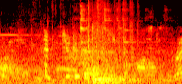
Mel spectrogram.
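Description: An athlete lands with a thump on a padded mat.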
